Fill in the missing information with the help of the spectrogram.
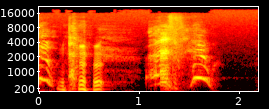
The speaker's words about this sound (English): I gotta sneeze. Go ahead.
